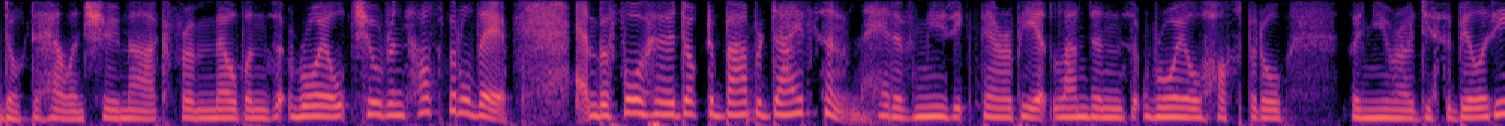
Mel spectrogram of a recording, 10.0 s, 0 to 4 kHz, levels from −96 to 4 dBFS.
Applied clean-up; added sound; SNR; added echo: neural mask model Resemble Enhance denoiser.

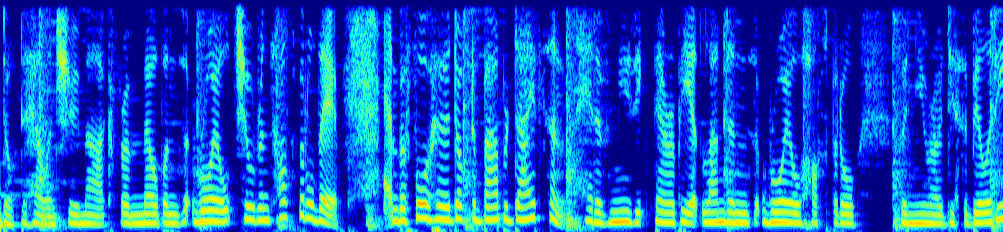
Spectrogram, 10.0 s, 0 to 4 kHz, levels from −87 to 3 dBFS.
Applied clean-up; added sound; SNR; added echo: classical method log-MMSE.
